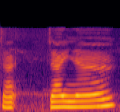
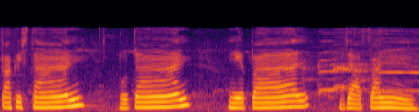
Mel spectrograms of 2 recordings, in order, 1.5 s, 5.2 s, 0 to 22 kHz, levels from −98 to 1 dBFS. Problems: none marked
